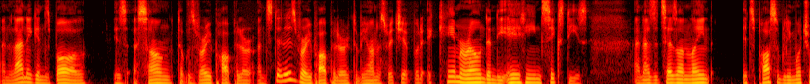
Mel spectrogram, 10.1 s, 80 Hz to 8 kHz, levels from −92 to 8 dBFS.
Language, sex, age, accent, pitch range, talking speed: English, male, 20-39, Irish, 115-140 Hz, 205 wpm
